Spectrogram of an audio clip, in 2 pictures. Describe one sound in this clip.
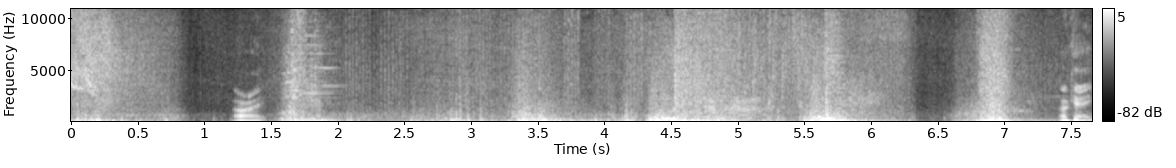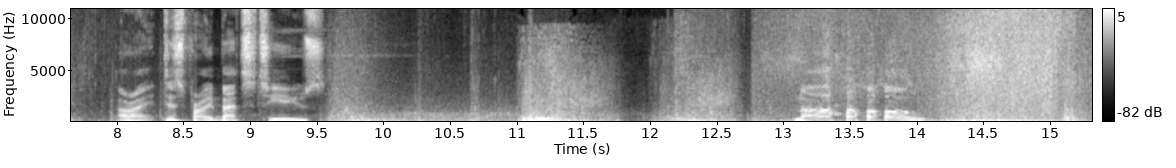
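Electricity crackles and zaps from a glowing spark.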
